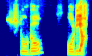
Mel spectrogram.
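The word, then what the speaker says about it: pseudopodia: Spelling है सूडो पोडिया, पोडिया बोलेंगे, पोडिया नहीं, पोडिया।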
